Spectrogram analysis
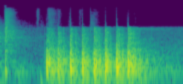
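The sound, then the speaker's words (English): A quick, steady run of about eight firm, fairly loud knocks on a front door by Detroit police during an investigation, recorded on a Ring doorbell camera, with no voices and a faint background hush before and after. “They're going around knocking on doors.”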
